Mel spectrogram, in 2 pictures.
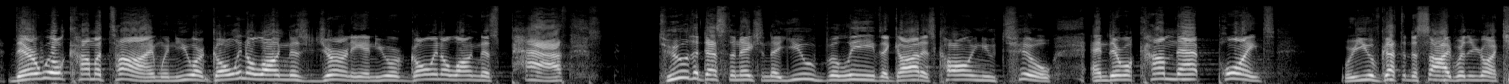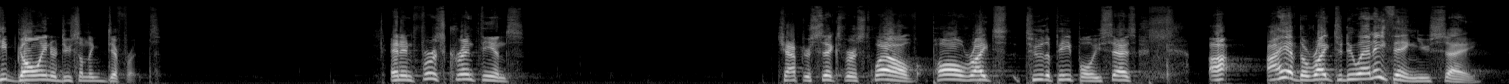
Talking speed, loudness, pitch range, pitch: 150 wpm, -15 LUFS, 175-225 Hz, 205 Hz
